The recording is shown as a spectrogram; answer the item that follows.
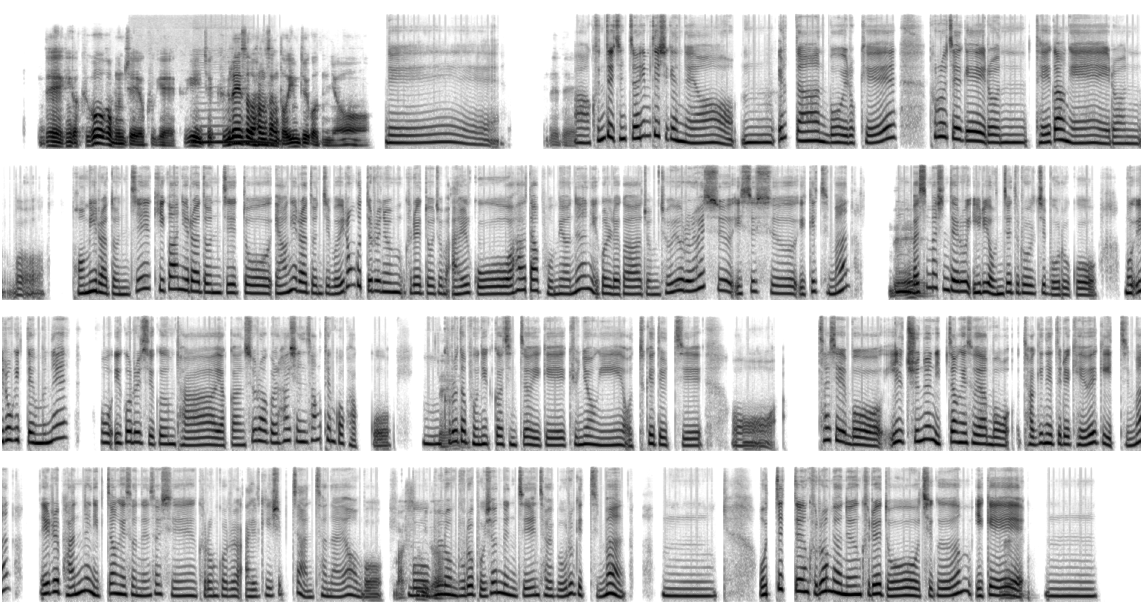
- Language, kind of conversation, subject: Korean, advice, 휴식일과 활동일을 제 일상에 맞게 어떻게 균형 있게 계획하면 좋을까요?
- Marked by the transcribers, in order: other background noise; static; distorted speech; laugh; "프로젝트의" said as "프로젝의"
